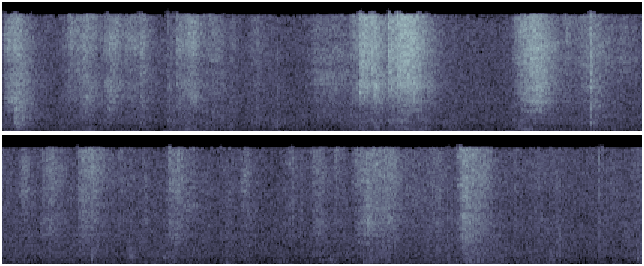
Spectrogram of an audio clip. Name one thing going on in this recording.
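Bare feet shuffle and thump on a padded mat.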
